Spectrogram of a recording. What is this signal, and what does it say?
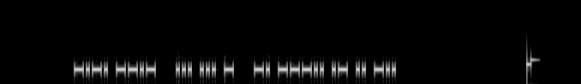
Morse code, heard as a keyed tone, about 40 wpm, 700 Hz. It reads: CQ SST N8AID
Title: K1USN SST QSO Practice - 40wpm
